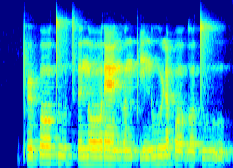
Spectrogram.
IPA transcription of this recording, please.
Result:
pʼ ə˞ p ɔː t̪ uː t͡sʼ əː n ɔː ɾ æː n ð ɔ n pʼ i n ɾ uː ɳ ɑ p ɔː ɡ ɔː t̪ uː

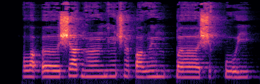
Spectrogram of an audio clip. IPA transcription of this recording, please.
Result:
lˠ ə ʔ əː ʃ a ɡ ə̃ː ɡ ĩ ʃ ə̃ ʔ ɒ ð ĩ m k͡p ɐː ʃ ə k͡p u j

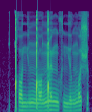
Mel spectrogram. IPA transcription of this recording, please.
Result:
ǃʰ ɔ nʲ o ŋ͡ǃ ɔ ŋ͡ǃ œ ŋ ə xʷ nʲ ɤ l ŋ ɔ ʃ

